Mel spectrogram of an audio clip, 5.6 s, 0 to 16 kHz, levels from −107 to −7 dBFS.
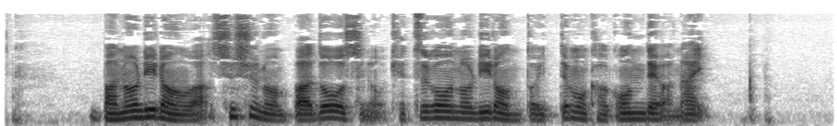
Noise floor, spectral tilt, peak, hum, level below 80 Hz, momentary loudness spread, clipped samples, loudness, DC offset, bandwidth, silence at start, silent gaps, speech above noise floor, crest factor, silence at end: -57 dBFS; -5 dB/octave; -4 dBFS; none; -58 dBFS; 9 LU; under 0.1%; -22 LUFS; under 0.1%; 11.5 kHz; 0.1 s; none; 35 dB; 20 dB; 0.85 s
